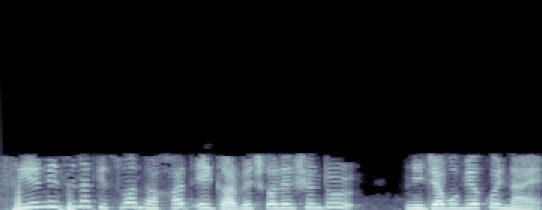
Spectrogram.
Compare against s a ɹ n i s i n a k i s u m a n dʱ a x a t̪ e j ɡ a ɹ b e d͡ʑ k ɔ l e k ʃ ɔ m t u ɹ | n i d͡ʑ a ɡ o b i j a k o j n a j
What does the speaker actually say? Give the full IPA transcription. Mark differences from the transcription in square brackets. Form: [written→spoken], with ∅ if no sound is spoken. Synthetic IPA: s [a→i] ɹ n i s i n a k i s u m a n [dʱ→bʱ] a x a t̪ e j ɡ a ɹ b e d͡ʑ k ɔ l e k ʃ ɔ [m→n] t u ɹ | n i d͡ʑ a [ɡ→b] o b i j a k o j n a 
